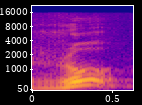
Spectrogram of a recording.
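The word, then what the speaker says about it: را: It must be pronounced either ro or o.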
